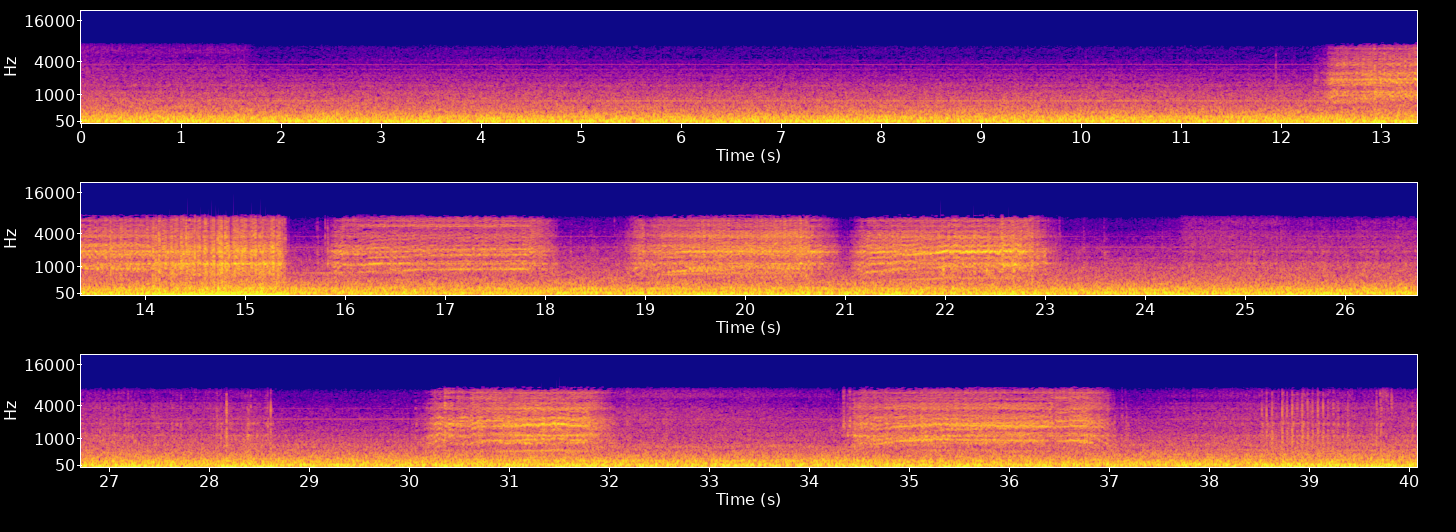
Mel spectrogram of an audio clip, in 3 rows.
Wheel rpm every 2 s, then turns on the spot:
0, 0, 0, 0, 0, 0, 50, 80, 90, 40, 80, 60, 10, 20, 10, 70, 10, 70, 70, 20.
22-30 32-34 38-40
